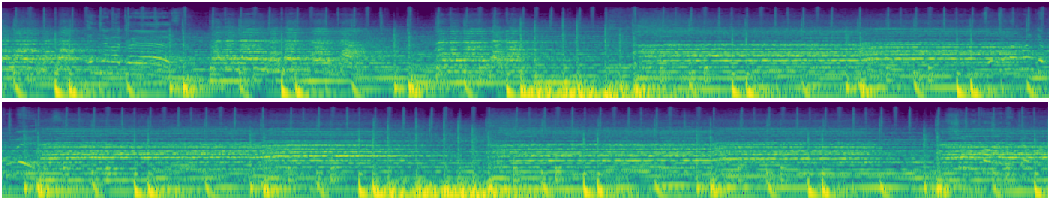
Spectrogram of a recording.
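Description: Background choral music: voices sing held chords that change every few seconds, over a strong bass.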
